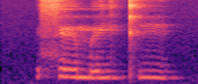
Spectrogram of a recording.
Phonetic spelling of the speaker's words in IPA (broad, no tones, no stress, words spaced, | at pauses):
se mejikʼi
